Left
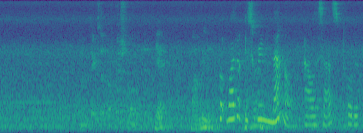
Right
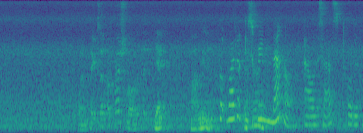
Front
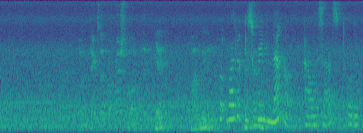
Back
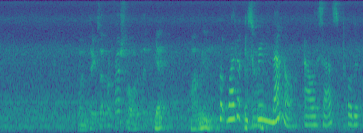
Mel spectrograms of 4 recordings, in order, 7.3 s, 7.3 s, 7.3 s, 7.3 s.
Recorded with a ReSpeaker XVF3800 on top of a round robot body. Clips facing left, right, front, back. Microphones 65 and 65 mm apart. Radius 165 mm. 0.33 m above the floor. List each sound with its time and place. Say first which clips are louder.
1.6 s a man speaking: right 2 dB, back 3 dB; 125° right, 3.5 m
3.1 s a man speaking: right 3 dB, back 3 dB; 110° right, 9 m
4.4 s a woman speaking: left 3 dB, back 6 dB; 155° left, 1.0 m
